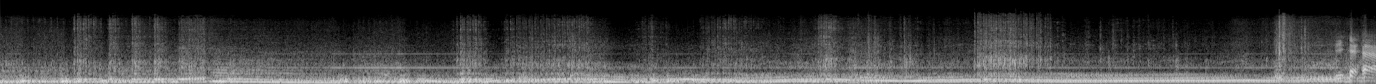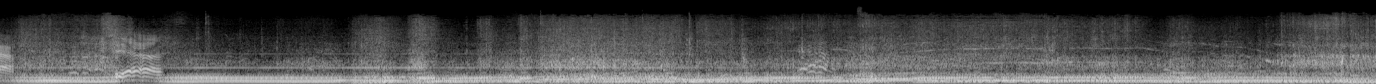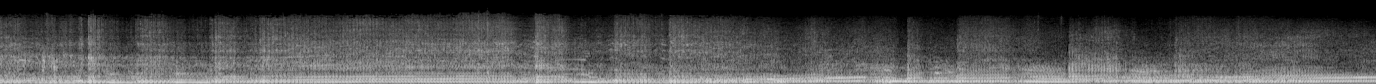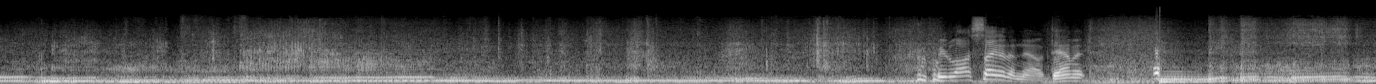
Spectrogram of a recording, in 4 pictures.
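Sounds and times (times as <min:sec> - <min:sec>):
car engines revving: 0:00.0 - 0:55.0.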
